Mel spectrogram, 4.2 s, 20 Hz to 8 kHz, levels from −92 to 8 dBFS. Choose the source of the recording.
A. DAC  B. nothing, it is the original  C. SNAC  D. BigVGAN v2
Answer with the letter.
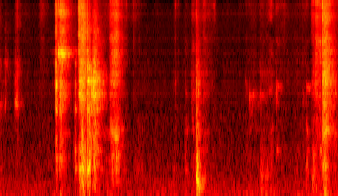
A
